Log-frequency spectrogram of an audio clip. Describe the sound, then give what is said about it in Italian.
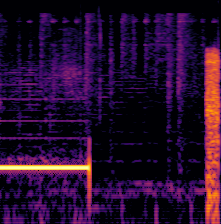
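A loud, steady telephone tone hums for about a second and then cuts off abruptly, leaving a faint line hiss before a sudden burst of static as the call connects. “lo ha raggiunto telefonicamente”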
